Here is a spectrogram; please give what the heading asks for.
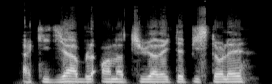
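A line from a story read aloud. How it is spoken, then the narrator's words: Plain. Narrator (French): lui dit Rodolphe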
